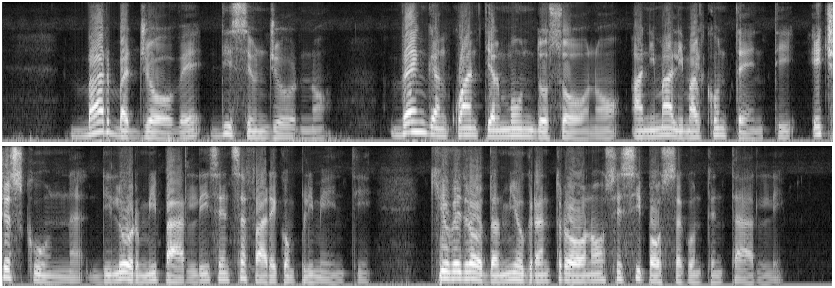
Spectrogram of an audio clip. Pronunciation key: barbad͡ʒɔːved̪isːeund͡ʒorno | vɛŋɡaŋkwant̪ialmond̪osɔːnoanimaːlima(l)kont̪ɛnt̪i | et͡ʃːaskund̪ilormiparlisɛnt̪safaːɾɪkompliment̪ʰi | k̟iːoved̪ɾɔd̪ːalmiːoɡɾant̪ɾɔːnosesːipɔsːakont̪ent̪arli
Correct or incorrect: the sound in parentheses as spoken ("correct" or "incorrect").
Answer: correct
